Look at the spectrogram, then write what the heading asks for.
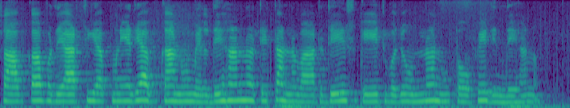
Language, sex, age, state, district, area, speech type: Punjabi, female, 60+, Punjab, Barnala, rural, read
